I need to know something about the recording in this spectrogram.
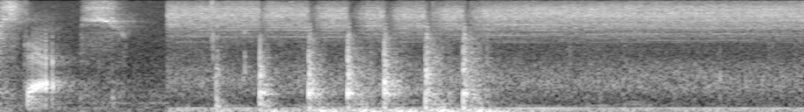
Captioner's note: door knocks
